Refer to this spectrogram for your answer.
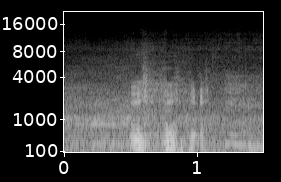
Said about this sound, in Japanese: ちょっとバイバイクと車が多いんで道を外れますね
